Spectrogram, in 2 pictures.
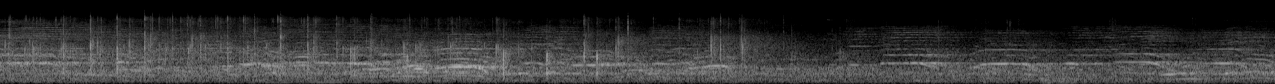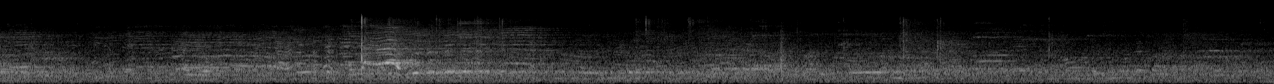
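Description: Sports shoes squeak on a wooden court.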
